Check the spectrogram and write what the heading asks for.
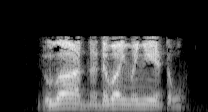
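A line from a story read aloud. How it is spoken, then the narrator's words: Grumbling. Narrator (Russian): проворчал Дригль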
